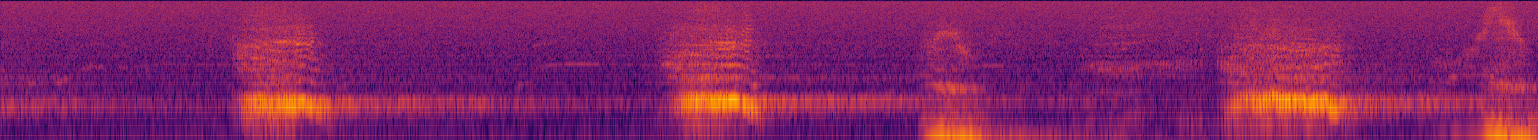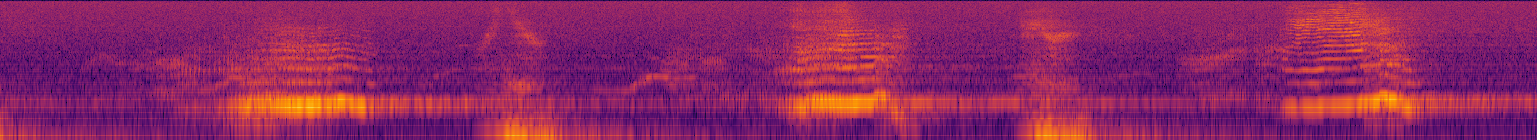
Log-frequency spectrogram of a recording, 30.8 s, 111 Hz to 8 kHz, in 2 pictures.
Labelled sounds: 0.8	1.1	humpback whale, 0.96 to 1.1 kHz
2.4	3.1	humpback whale, 1.8 to 2.4 kHz
5.4	7.5	humpback whale, 0.96 to 2.3 kHz
9.3	9.6	humpback whale, 2.6 to 3.1 kHz
10.9	12.0	humpback whale, 0.80 to 4.0 kHz
12.7	13.2	humpback whale, 1.6 to 2.0 kHz
16.2	17.5	humpback whale, 0.80 to 1.5 kHz
18.0	19.0	humpback whale, 0.96 to 3.5 kHz
19.7	20.0	humpback whale, 0.80 to 0.96 kHz
20.5	22.6	humpback whale, 0.80 to 2.9 kHz
23.1	24.3	humpback whale, 0.83 to 3.3 kHz
25.5	26.2	humpback whale, 0.80 to 3.0 kHz
27.1	29.5	humpback whale, 0.86 to 7.3 kHz

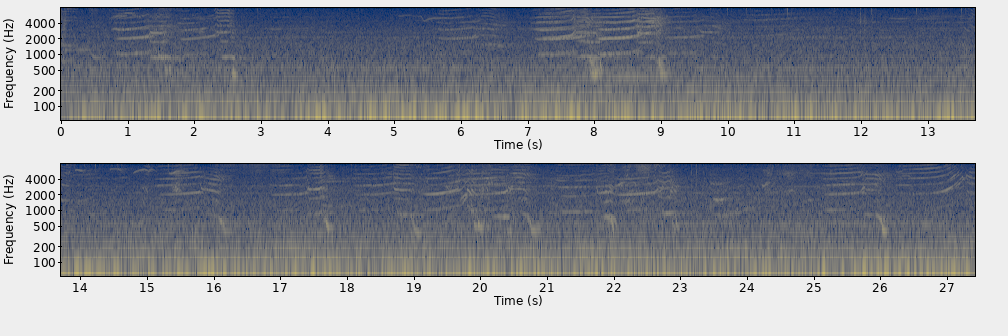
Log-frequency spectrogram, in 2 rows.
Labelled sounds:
9.3	9.9	killer whale, southern resident, 2.2 to 4.5 kHz

